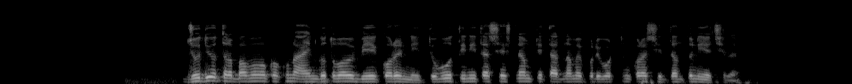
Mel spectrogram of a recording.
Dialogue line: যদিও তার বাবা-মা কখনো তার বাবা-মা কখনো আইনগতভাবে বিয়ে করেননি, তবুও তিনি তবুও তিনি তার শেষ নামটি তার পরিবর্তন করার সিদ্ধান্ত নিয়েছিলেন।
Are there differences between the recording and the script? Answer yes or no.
yes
